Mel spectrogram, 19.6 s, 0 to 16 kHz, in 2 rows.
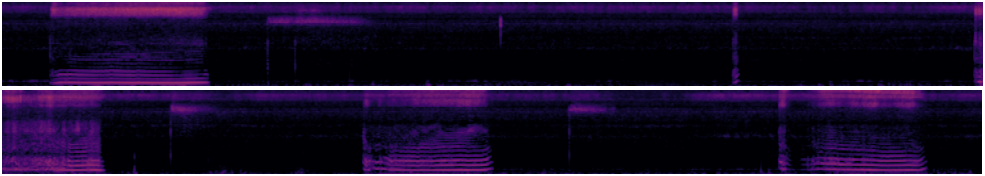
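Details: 6-pound, 7-month-old kitten asleep: four drawn-out, tonal rattling breaths at irregular intervals; snoring.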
